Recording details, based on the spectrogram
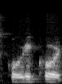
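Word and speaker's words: Kozhikode: for the opportunity yeah it's kodi code you know difficult to pronounce that's why i write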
